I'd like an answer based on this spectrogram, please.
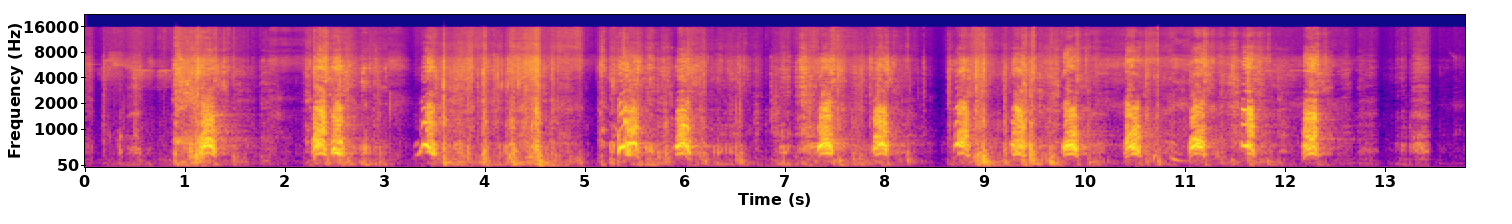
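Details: Saint Bernard dog playing with a toy, giving a series of deep, loud barks in short bursts roughly once a second, with brief pauses between groups.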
